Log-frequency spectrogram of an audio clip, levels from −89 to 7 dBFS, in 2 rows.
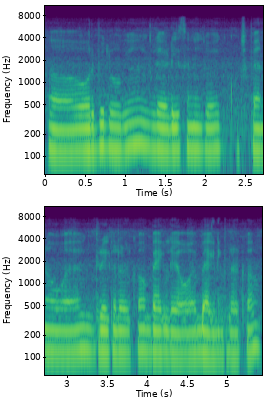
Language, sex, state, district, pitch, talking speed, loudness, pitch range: Hindi, male, Himachal Pradesh, Shimla, 120 Hz, 240 wpm, -16 LUFS, 115-125 Hz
